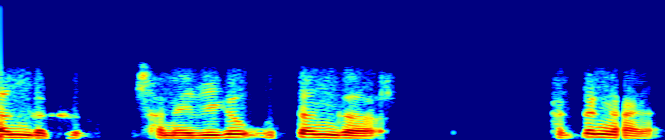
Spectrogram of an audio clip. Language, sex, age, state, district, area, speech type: Manipuri, male, 45-60, Manipur, Kangpokpi, urban, conversation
